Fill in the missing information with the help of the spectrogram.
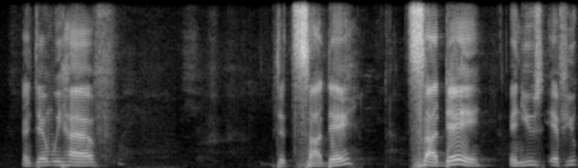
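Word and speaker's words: צדי: a z sound and it's not a t sound it's a t z sound Sade Sade like sedek righteous said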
